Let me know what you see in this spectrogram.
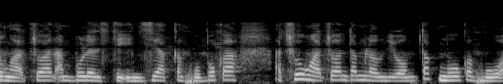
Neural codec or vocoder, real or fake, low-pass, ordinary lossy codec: none; real; 7.2 kHz; AAC, 32 kbps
